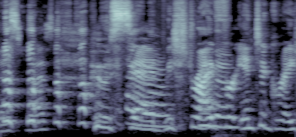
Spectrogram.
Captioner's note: laughing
